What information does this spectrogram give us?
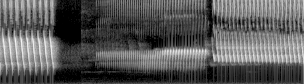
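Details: Canary lure song meant to set other canaries singing at length: a bright rapid trill, a brief gap, a long buzzy roll rising slowly for about two seconds, then another fast, high, evenly repeated trill.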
